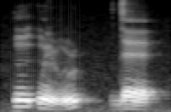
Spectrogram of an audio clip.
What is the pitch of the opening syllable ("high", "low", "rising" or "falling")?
high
